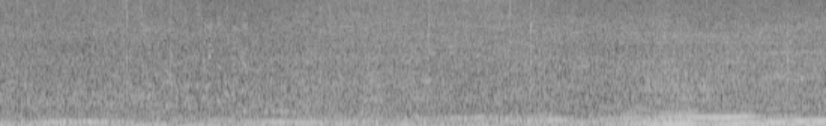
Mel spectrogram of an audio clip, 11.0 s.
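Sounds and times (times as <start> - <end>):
car engines running slowly: 0.0 - 11.0
car engine revving: 3.6 - 11.0.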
